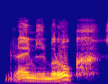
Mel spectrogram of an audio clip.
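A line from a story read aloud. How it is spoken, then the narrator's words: Commanding tone. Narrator (Russian): сказал он властным тоном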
